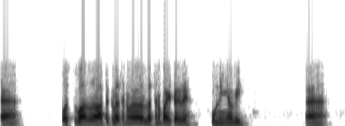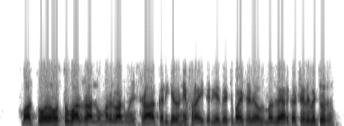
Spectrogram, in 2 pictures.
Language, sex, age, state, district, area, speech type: Dogri, male, 45-60, Jammu and Kashmir, Udhampur, urban, conversation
